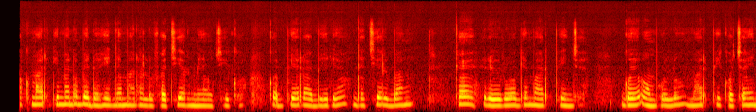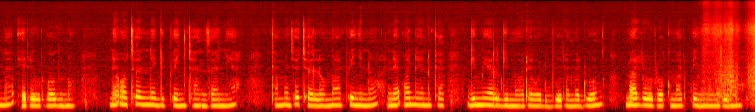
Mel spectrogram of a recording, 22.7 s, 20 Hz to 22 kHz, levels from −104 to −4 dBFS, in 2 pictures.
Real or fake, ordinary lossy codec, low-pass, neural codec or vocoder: fake; none; none; vocoder, 44.1 kHz, 128 mel bands, Pupu-Vocoder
